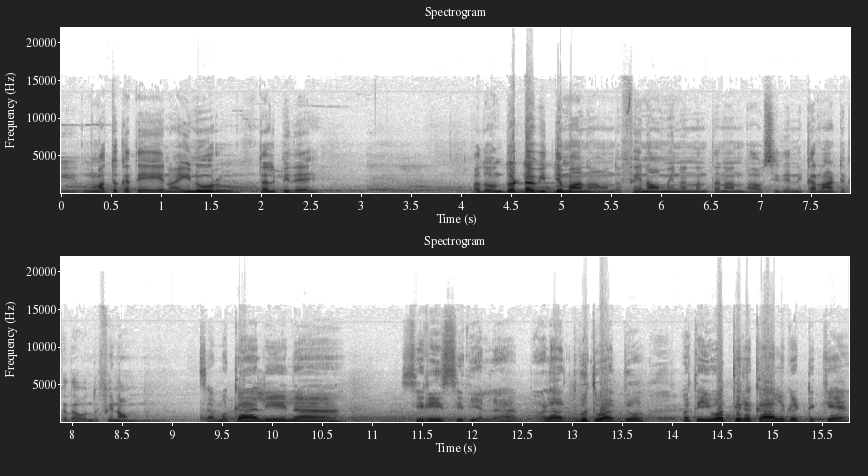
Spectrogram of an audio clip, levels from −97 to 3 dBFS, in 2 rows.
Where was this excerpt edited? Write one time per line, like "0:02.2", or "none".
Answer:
0:09.3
